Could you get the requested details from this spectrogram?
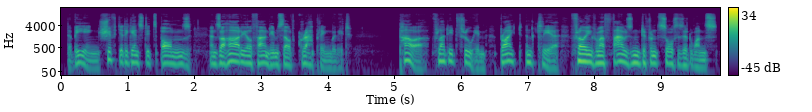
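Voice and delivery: ordinary delivery, nothing marked

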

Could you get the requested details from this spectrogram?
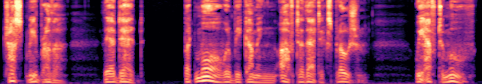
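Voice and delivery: deep, steady soldier; calm low commanding voice; low gruff warrior voice. Acted. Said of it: "said Corax".

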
